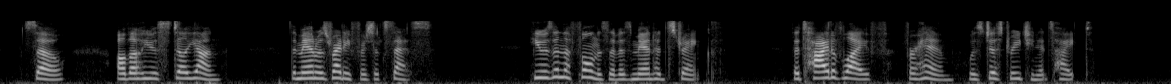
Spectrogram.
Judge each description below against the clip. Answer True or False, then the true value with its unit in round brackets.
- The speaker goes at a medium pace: True (165 wpm)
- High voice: True (255 Hz)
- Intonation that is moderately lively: True (3.0 semitones)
